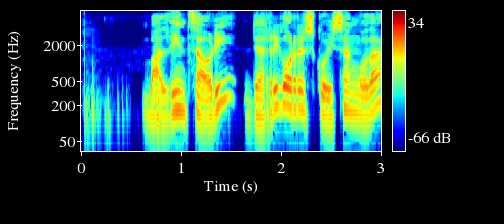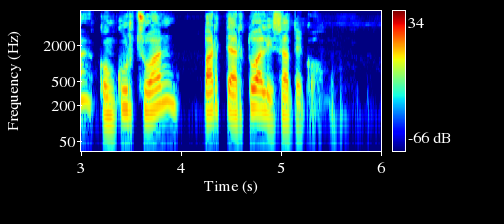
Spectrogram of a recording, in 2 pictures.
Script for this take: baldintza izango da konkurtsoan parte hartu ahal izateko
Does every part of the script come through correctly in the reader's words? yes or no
no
